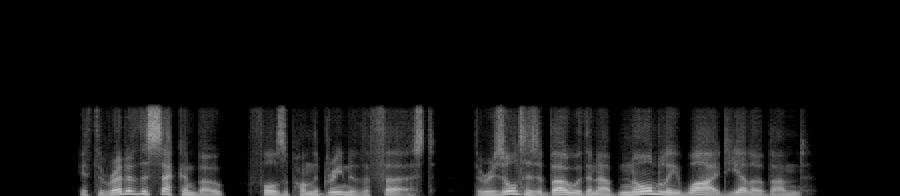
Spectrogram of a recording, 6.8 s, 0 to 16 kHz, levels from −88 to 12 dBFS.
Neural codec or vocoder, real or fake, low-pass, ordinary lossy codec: codec, 16 kHz, 0.3 kbps, FocalCodec; fake; 7.2 kHz; none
